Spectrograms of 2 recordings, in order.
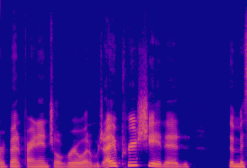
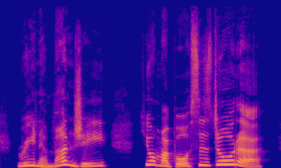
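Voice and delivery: loud, high, put-on Australian accent; 6 semitones higher, 9 dB louder than usual. Retelling a scene, voicing a character meant to be British: put-on Australian accent. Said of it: "I don't know why that's Australian".

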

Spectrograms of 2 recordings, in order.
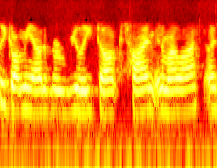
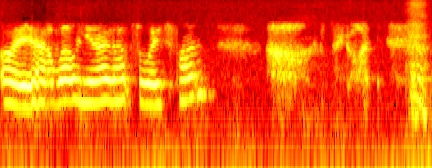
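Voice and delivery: overexcited, flustered mini freak-out; 4 semitones higher, 3 dB quieter than usual. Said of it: "I'm just kind of having a mini freak out".

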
